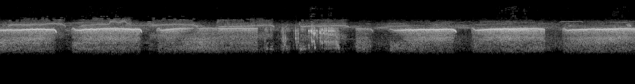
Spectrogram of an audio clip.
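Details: Swiftlets associated with an Indonesian swiftlet house: steady high buzzy notes of nearly a second each in a regular series, broken midway by a burst of rapid clicking chatter.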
